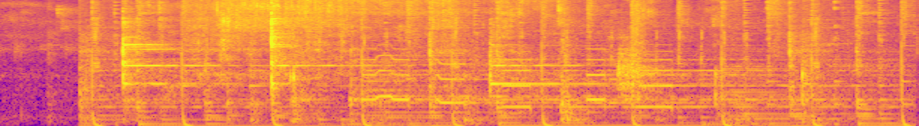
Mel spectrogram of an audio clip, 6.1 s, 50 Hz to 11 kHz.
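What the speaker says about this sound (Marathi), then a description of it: "बढिया 2 चमचे तूप, बारीक चिरलेला कांदा छान परतून घ्यायचा." Finely chopped onion fries in ghee with bright, close sizzling and repeated clinks of a spoon stirring in the pan, while soft music plays in the background.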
